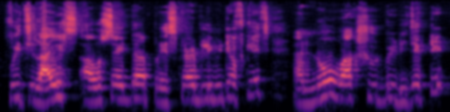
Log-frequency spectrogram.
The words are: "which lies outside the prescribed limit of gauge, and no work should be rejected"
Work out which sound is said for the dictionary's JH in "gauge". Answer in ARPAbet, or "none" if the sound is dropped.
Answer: CH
